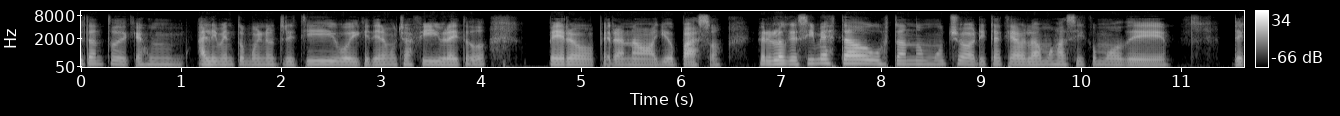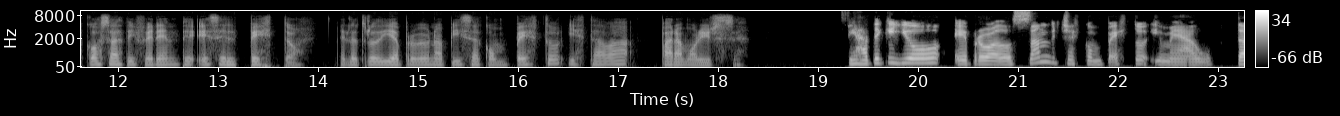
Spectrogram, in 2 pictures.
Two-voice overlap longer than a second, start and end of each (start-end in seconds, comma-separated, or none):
none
